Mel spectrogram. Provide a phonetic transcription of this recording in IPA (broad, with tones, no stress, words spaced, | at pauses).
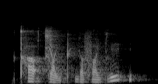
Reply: kʰa˦˥ʔt͡ɕa˩˦jpʰi˨˩a̯ fa˨˩jpli˥˩ʔ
